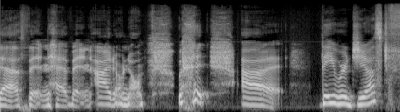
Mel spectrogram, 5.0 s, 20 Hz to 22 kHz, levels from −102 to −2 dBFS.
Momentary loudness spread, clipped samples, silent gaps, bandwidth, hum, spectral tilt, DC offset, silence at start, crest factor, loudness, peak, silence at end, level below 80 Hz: 5 LU; under 0.1%; none; 19 kHz; none; -3 dB/octave; under 0.1%; 0 s; 18 dB; -25 LUFS; -8 dBFS; 0 s; -72 dBFS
